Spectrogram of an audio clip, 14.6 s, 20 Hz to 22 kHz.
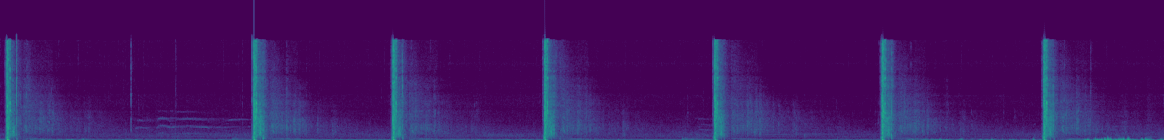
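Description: Seven single shots from a Remington 597 semi-automatic .22 LR rifle, fired one at a time about every two seconds, each a sharp crack with a short fading echo.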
